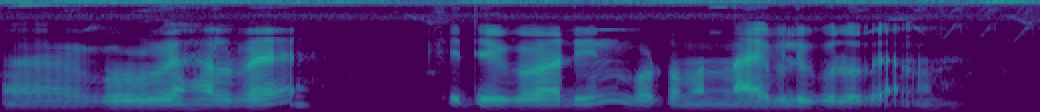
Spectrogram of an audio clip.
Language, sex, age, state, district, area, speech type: Assamese, male, 30-45, Assam, Lakhimpur, rural, spontaneous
